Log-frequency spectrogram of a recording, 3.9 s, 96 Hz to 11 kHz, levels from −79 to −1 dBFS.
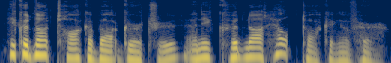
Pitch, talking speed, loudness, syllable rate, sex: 130 Hz, 215 wpm, -20 LUFS, 5.1 syllables/s, male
